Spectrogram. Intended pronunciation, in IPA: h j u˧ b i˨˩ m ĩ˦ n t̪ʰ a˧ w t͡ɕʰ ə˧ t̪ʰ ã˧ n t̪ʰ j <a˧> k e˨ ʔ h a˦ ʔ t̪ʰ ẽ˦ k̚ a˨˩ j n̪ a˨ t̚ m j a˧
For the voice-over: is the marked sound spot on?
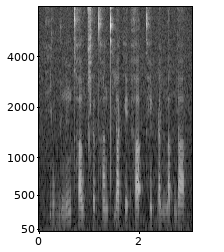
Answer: yes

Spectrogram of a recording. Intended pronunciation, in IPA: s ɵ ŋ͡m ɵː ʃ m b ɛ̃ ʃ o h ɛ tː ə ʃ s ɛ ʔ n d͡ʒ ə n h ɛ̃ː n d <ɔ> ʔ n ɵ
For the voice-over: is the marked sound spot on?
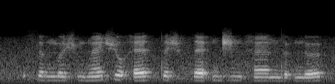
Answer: no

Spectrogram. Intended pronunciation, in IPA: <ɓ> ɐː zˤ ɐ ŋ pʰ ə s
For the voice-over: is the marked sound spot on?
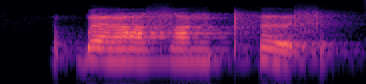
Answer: yes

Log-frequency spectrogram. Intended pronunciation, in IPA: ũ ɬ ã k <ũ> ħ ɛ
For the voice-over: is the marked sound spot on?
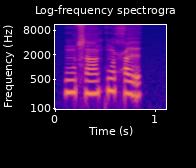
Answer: yes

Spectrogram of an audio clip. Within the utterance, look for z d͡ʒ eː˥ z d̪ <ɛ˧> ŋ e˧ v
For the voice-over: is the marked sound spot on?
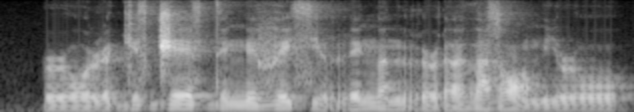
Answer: no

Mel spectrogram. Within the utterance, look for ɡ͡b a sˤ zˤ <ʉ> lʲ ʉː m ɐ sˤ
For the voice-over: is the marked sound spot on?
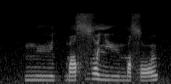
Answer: yes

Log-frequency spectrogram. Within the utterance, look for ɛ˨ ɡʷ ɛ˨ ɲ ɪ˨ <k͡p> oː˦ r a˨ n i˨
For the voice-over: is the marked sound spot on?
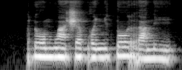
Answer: yes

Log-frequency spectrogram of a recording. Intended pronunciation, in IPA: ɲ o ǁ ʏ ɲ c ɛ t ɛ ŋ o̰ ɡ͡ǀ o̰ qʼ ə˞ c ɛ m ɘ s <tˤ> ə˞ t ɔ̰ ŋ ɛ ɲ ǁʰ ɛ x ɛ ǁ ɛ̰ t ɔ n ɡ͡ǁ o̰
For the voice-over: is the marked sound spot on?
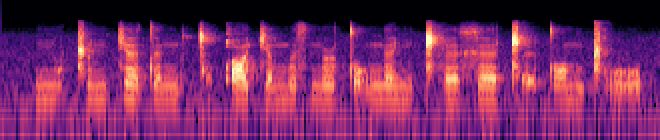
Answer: no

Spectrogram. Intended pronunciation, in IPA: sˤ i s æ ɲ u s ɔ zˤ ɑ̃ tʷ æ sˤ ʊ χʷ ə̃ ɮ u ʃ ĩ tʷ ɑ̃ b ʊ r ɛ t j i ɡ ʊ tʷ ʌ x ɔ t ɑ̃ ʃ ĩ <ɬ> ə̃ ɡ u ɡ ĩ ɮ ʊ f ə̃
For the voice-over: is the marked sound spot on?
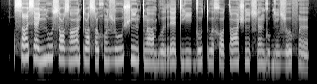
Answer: yes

